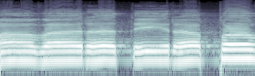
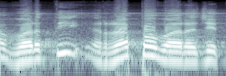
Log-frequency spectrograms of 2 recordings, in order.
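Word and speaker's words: वर्तिरपवर्जित: वर्जित नहीं पढ़ना है बहुत सारे लोग निर्ध वति पवत पड़ जाते हैं वति नहीं लेना वर्ती रप वर्जित र को आगे लेना निर धोम वति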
